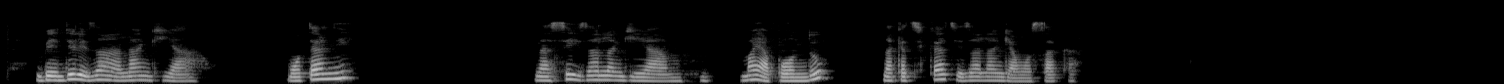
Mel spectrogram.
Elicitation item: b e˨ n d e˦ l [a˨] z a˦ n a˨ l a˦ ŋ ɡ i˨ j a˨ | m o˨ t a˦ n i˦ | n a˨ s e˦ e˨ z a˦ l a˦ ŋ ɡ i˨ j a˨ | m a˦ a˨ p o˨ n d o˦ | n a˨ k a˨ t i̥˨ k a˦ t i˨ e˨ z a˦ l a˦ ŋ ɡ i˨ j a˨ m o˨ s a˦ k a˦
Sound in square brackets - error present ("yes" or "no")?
yes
